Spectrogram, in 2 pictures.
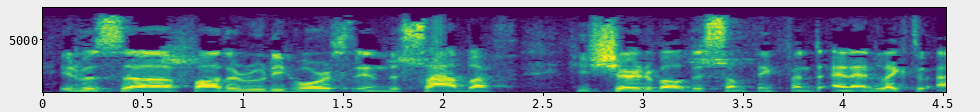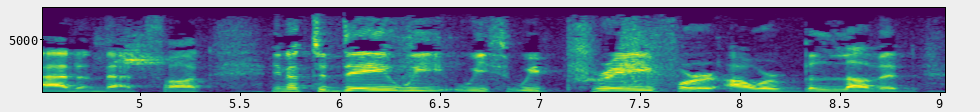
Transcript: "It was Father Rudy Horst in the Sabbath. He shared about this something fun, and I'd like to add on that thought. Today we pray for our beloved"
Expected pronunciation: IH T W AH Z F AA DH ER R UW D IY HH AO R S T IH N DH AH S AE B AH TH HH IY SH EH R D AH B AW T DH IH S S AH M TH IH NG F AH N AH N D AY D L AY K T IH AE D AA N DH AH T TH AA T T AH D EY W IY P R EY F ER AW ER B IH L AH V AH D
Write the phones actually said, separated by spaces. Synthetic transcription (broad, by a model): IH T W AH Z F AA DH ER R UW D IY HH AO R S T IH N DH AH S AE B AH TH HH IY SH EH R D AH B AW T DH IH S S AH M TH IH NG F AH N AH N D AY D L AY K T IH AE D N DH AH T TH AA T T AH D EY W IY P R EY F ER AW ER B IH L AH V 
